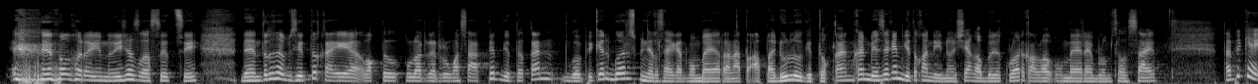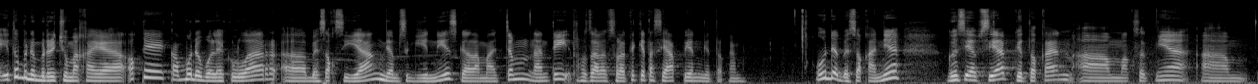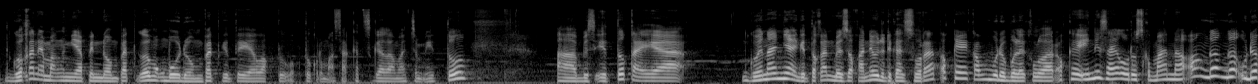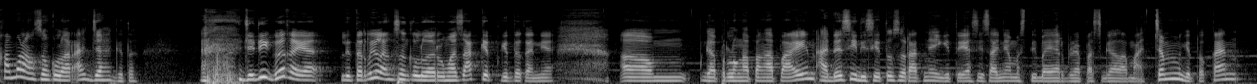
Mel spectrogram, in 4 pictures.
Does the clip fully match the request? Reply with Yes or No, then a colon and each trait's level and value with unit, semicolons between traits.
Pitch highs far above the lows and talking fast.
Yes: wide, 6.2 semitones; fast, 190 wpm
